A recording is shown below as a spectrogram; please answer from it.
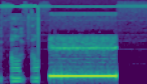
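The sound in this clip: Ringback tone of an outgoing phone call: two brief voice sounds, then a single steady, mid-pitched tone lasting about a second that stops cleanly.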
